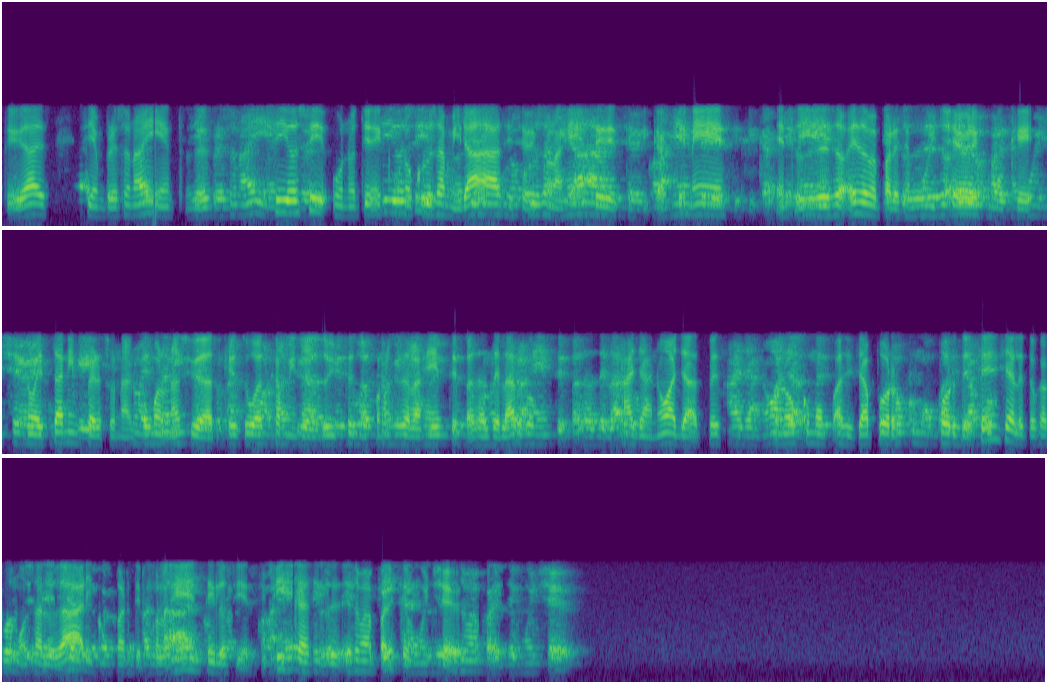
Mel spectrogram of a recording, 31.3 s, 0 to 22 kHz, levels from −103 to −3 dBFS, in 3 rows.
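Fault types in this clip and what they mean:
Echo leak: a copy of the speech returns about 1.05 s late, about 5 to 10 dB quieter, likely from a loudspeaker the echo canceller missed; spectrograms show repeated, shifted harmonic patterns.
Packet loss filled with silence: one 20 ms hole at 1.52 s, a hard-edged gap; the waveform drops abruptly to silence, and spectrograms show a blank vertical stripe.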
